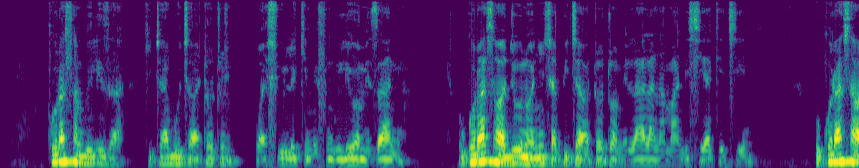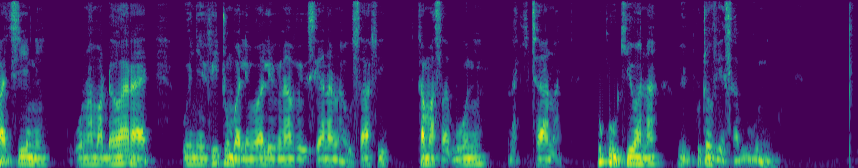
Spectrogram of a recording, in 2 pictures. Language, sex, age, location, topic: Swahili, male, 18-24, Kisumu, education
